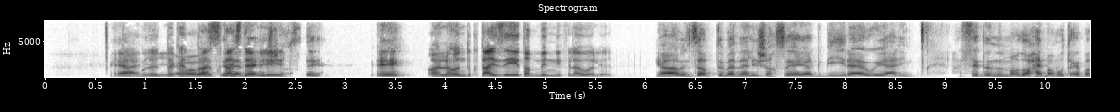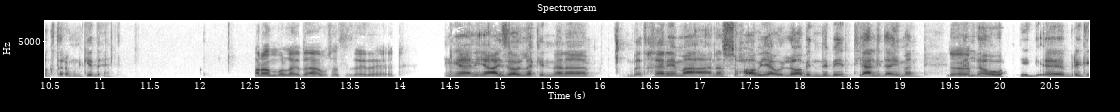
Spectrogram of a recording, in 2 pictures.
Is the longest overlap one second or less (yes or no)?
no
